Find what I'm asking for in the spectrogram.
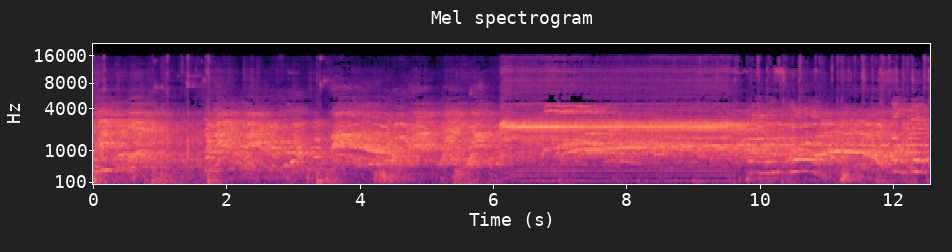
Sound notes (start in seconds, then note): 6.2 game buzzer buzzes; 9.0 audience cheering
